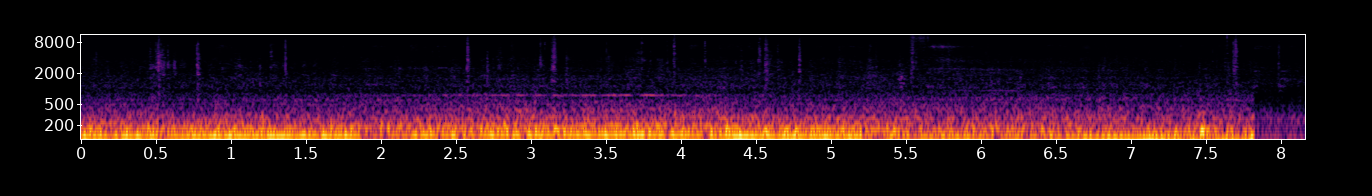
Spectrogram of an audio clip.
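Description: Car cabin noise as the car drives: a steady low engine and road hum, with scattered light taps of rain on the car. The hum cuts off suddenly near the end.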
